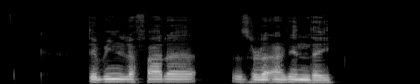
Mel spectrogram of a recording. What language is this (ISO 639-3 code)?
pus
